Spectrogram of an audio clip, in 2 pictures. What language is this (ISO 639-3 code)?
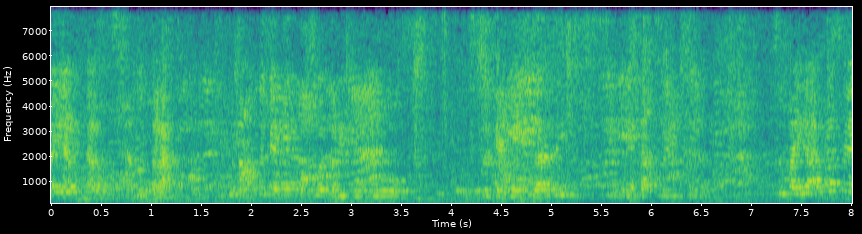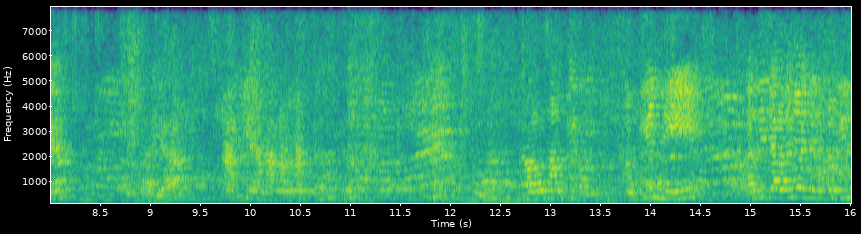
ind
